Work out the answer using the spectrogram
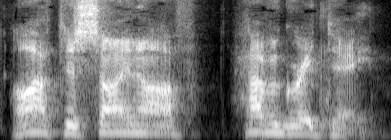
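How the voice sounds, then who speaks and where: A man's voice: on the high side, moderate pace, gravelly, bright, forceful tone, breathy edge. A middle-aged man coaching real estate agents in an upbeat way, often asking the audience questions, while his voice is giving out. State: losing his voice. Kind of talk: webinar-style coaching talk.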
